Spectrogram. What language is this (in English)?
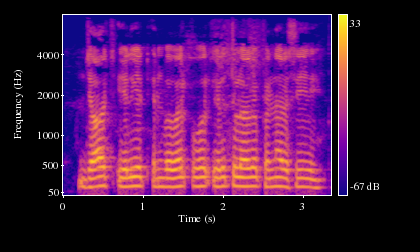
Tamil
